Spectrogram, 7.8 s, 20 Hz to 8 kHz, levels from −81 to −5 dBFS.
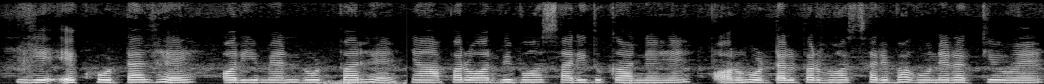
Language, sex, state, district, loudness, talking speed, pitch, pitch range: Hindi, female, Jharkhand, Jamtara, -18 LUFS, 200 wpm, 205 Hz, 205-210 Hz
